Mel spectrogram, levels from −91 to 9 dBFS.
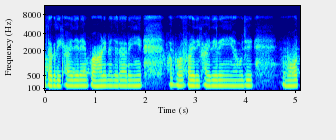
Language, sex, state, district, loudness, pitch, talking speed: Marwari, female, Rajasthan, Churu, -34 LUFS, 175 Hz, 235 wpm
